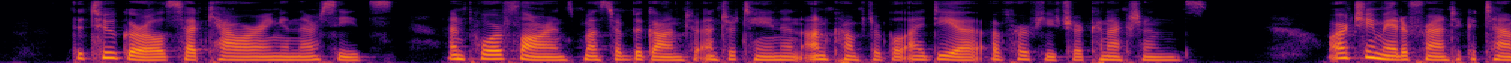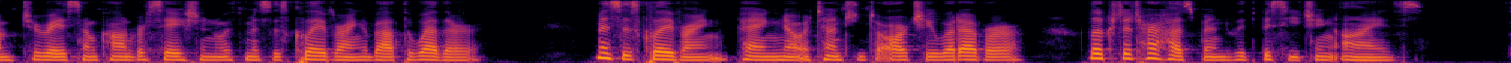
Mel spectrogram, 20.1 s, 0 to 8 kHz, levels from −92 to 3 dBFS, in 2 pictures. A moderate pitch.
Yes: medium, 160 Hz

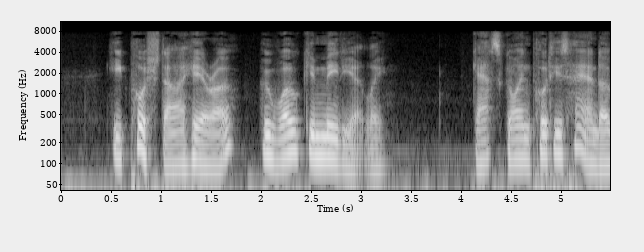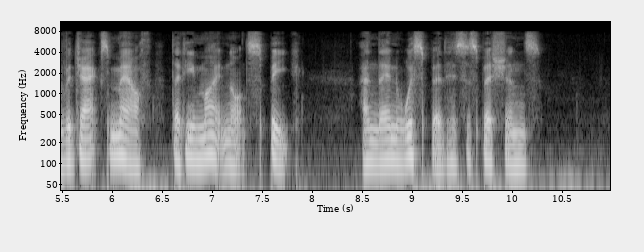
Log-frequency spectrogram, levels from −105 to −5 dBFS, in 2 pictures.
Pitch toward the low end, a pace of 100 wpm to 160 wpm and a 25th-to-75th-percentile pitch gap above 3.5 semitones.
Yes: low, 110 Hz; slow, 135 wpm; average, 4.7 semitones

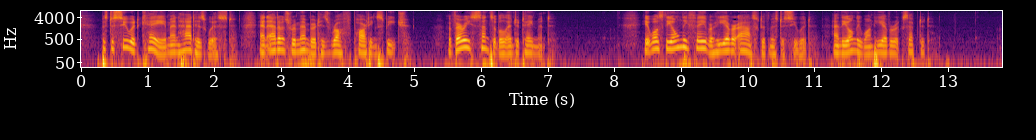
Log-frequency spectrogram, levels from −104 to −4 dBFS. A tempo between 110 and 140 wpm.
No: average, 155 wpm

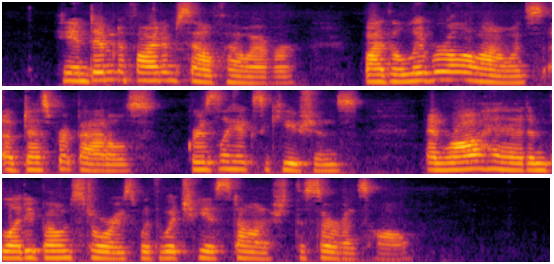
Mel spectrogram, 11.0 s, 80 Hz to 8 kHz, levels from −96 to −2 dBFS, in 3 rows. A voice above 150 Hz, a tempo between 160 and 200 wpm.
No: high, 190 Hz; average, 145 wpm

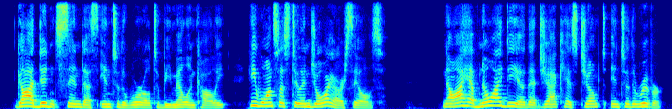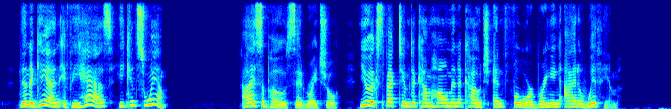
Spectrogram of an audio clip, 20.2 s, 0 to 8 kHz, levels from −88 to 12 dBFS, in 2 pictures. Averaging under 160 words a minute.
No: average, 165 wpm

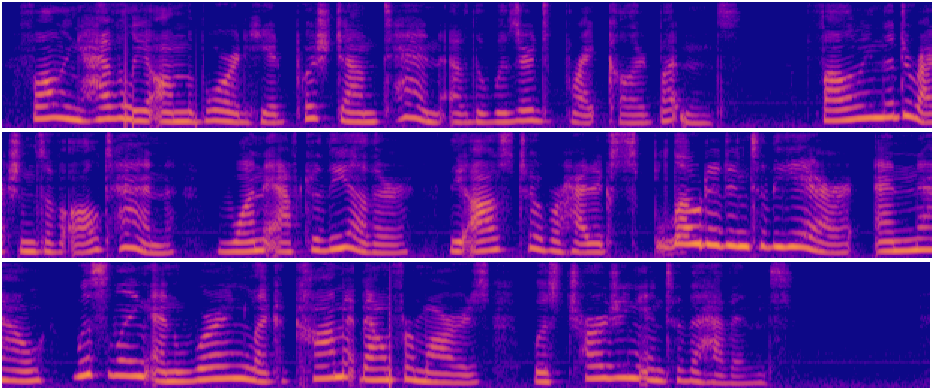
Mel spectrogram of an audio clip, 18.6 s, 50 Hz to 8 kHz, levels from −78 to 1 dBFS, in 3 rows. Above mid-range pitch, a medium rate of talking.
Yes: high, 235 Hz; average, 160 wpm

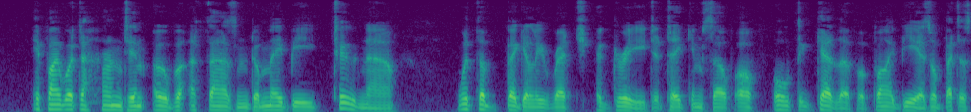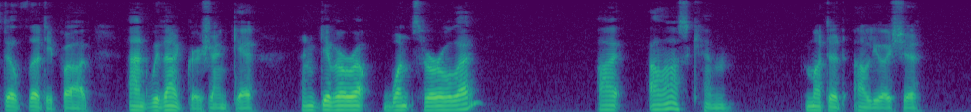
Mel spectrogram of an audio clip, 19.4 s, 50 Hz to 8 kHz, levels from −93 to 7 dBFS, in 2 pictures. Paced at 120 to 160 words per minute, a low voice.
Yes: average, 140 wpm; low, 105 Hz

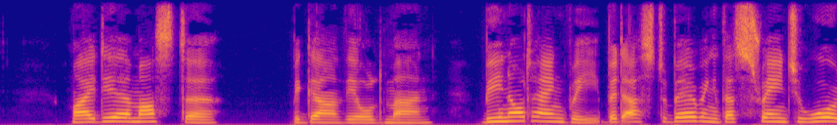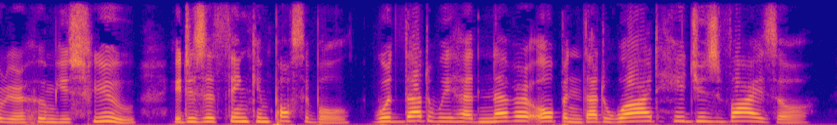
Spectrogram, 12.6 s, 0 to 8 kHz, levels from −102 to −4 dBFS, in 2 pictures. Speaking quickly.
No: average, 165 wpm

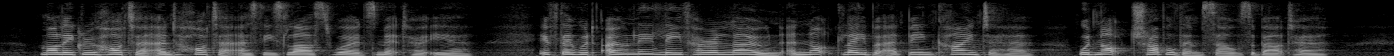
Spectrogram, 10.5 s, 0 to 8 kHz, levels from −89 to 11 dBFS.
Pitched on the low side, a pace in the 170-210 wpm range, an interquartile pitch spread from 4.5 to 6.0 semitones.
No: high, 230 Hz; average, 190 wpm; average, 5.0 semitones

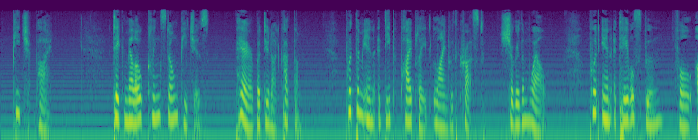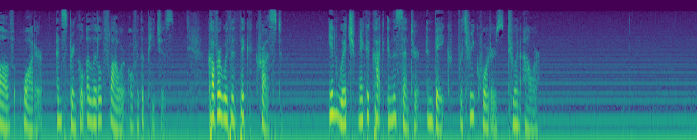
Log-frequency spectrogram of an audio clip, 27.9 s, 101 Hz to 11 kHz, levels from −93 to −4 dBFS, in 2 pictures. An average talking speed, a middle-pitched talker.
No: slow, 130 wpm; medium, 155 Hz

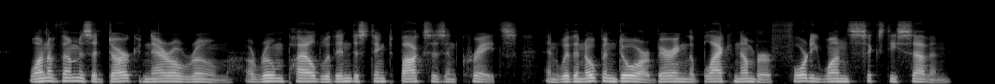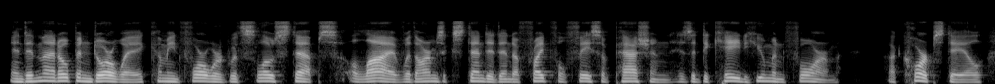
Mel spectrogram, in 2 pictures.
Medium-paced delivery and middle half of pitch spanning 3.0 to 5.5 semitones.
No: average, 165 wpm; narrow, 2.6 semitones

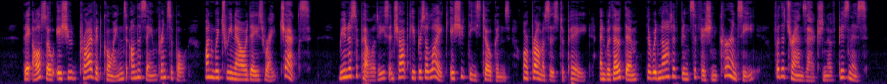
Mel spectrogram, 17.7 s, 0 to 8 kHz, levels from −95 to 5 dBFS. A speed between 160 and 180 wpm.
No: average, 140 wpm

